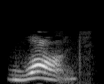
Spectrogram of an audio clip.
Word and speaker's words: want: Desire 有两个近义词，一个是 want, W-A-N-T, want. A 字母发 O 的音。单词就读作 want，意思是要求、需要。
